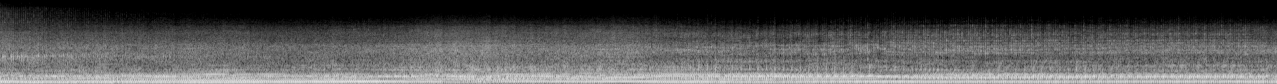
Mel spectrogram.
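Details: Mitsubishi Evo 10 just after MIVEC delete cam gear install, oil topped off, solenoid plugged so a code is expected; warming up. A steady, even, deep idle holds thirteen seconds with no misses or knocking; running healthy.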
